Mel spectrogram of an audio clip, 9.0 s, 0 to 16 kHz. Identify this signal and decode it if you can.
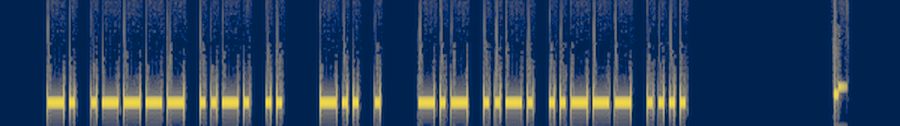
Morse code, heard as a keyed tone, about 22 wpm, 700 Hz. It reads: N1FI DE KF2H
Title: USA Callsign DE Callsign - 4 Characters - 22wpm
